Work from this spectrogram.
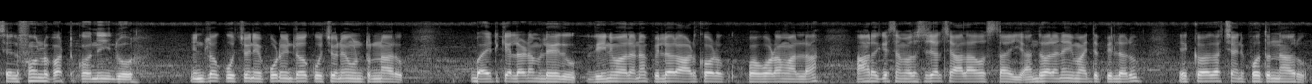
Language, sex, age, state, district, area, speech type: Telugu, male, 18-30, Telangana, Ranga Reddy, urban, spontaneous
